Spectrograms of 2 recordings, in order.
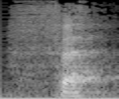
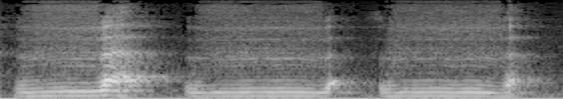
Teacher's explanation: whenever you produce the sound F make sure that there is no vibration while when you produce the sound V there is a vibration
